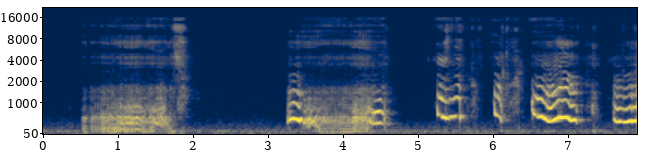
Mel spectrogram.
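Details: Pug whining and growling indoors at puppies playing on television: a long low grumbling whine, a second drawn-out moan, then several short rising-falling yelps in quick succession toward the end.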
